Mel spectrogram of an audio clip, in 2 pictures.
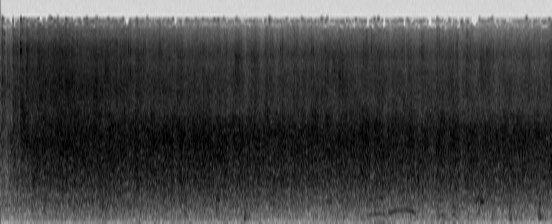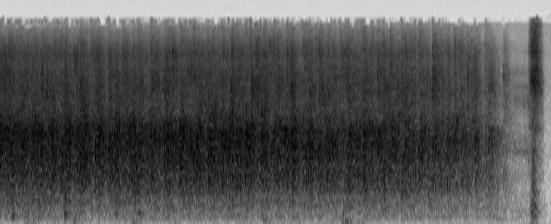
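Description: Audience applause welcoming Christopher Hitchens to a talk on the Axis of Evil, a full hall clapping loudly and steadily for about twenty seconds before it tapers off abruptly at the end.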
